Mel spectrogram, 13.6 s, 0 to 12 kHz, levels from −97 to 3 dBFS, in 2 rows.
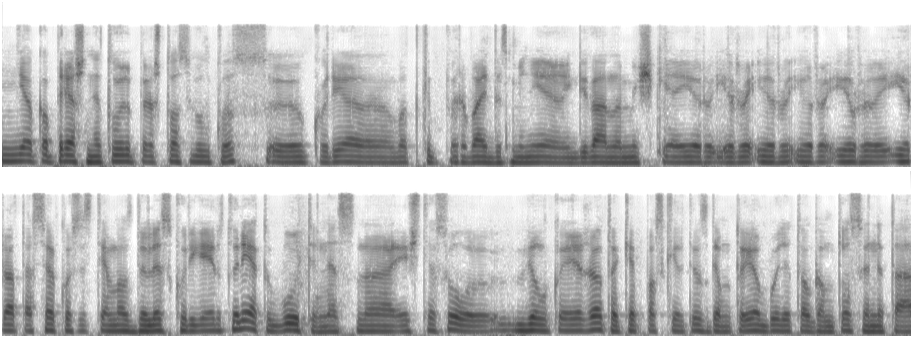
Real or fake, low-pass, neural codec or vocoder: fake; 7.2 kHz; codec, 16 kHz, 2 kbps, X-Codec, HuBERT features, trained on general audio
